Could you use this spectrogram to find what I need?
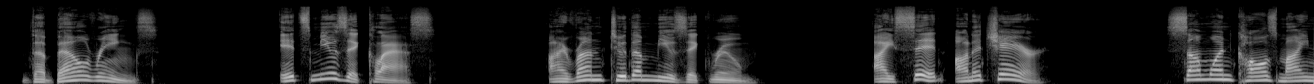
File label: Read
